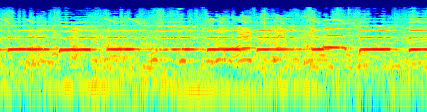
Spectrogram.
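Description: A saxophone sounding one high note over and over: about eight short blasts of the same pitch, each about half a second long.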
